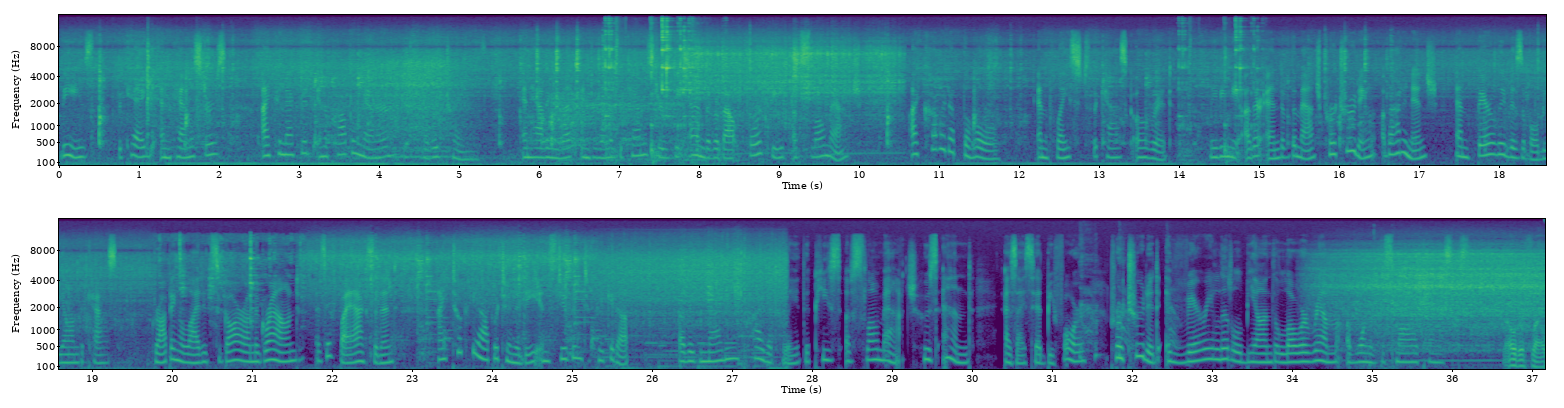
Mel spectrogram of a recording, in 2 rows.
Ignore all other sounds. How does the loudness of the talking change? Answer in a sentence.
The loudness of the talking stays about the same.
